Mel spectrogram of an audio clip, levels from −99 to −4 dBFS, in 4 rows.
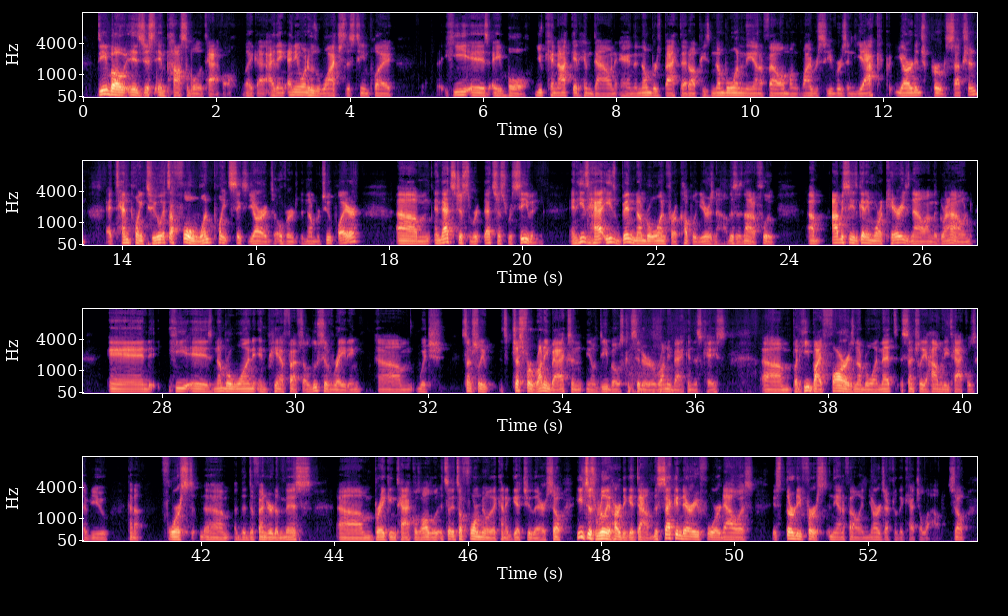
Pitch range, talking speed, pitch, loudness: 90-105 Hz, 205 wpm, 95 Hz, -24 LUFS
